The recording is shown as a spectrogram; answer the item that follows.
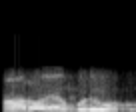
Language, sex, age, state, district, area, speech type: Odia, male, 60+, Odisha, Khordha, rural, conversation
